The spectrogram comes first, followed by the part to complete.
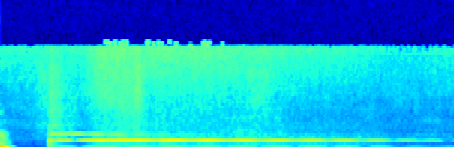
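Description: Altar bell struck once, about half a second in, as the chalice is elevated after the consecration of the wine. Its clear tone rings on and slowly dies away, the lower note pulsing slightly.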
